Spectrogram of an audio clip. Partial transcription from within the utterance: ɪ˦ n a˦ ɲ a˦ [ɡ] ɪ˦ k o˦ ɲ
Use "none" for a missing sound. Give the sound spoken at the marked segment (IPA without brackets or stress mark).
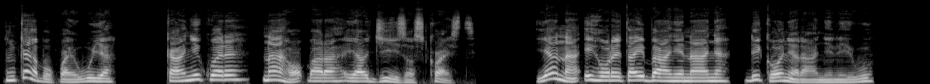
d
